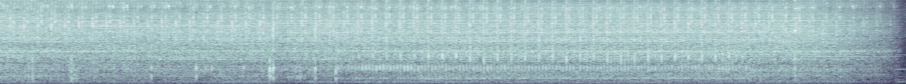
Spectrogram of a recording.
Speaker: all four of these injectors are in good shape but let's go ahead and listen to all four so you can hear the consistency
